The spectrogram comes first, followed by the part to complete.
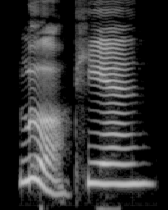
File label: "le4 tian1", chinese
